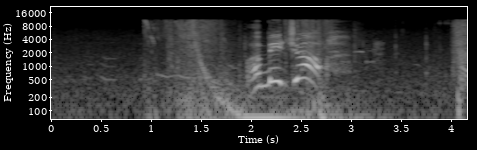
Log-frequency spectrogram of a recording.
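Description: Gunshots fire in a video game.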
